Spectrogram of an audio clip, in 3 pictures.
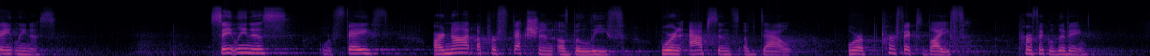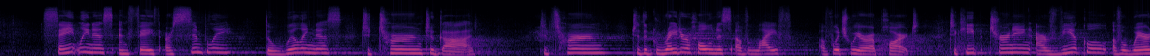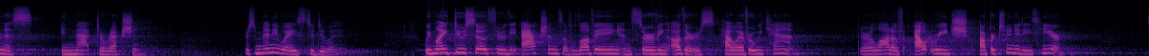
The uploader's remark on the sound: preached at the celebration of the Holy Eucharist on All Saints' Sunday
